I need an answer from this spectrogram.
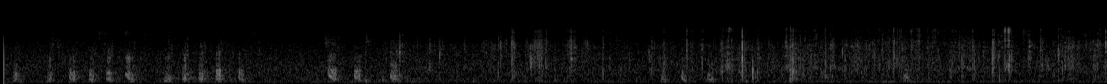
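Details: A mother red fox in Tennessee, whose family recently moved its kits to a groundhog den under a shop, gives soft, breathy huffing calls in quick runs to summon her kits.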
